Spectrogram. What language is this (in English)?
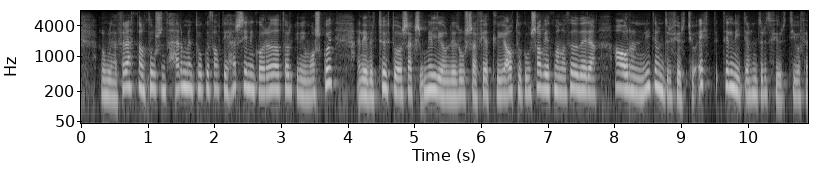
Icelandic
